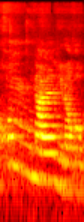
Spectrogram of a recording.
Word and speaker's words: 콧날: 그래서 코랑 날이 더해졌을 때 사회소리 현상이 일어나서 콧날이라고 발음을 하면 되고요.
